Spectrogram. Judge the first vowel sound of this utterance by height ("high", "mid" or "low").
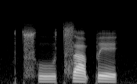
high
